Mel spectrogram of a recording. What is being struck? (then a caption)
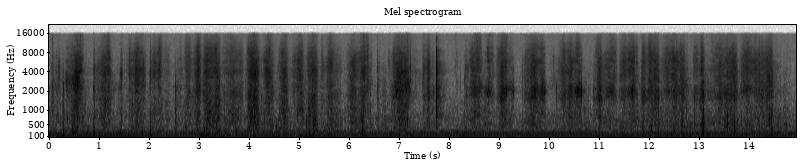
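Thin rubber dishwashing glove. Bare fingertips slowly rub and slide along the palm and cuff of a thin, flexible light green rubber dishwashing glove worn on one hand. The result is a continuous bright, soft rubbing and squeaking texture with occasional small clicks, over a steady low hum.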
